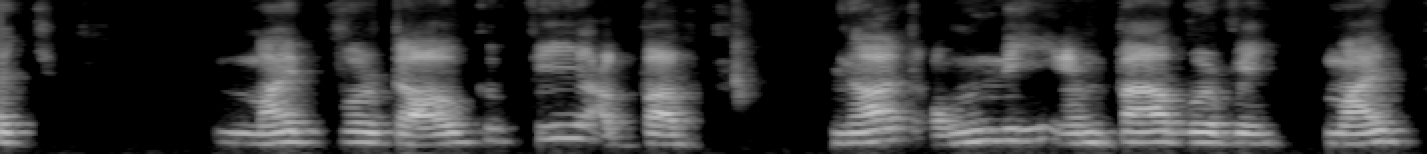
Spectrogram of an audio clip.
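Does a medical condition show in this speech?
Yes: cerebral palsy.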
